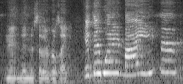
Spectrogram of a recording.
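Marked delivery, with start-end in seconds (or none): 1.3-2.7 put-on very high, loud, slow child voice; eager little girl. Little girl running up for a coin trick, eager. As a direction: beg for a turn in a squeaky little-girl pitch.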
